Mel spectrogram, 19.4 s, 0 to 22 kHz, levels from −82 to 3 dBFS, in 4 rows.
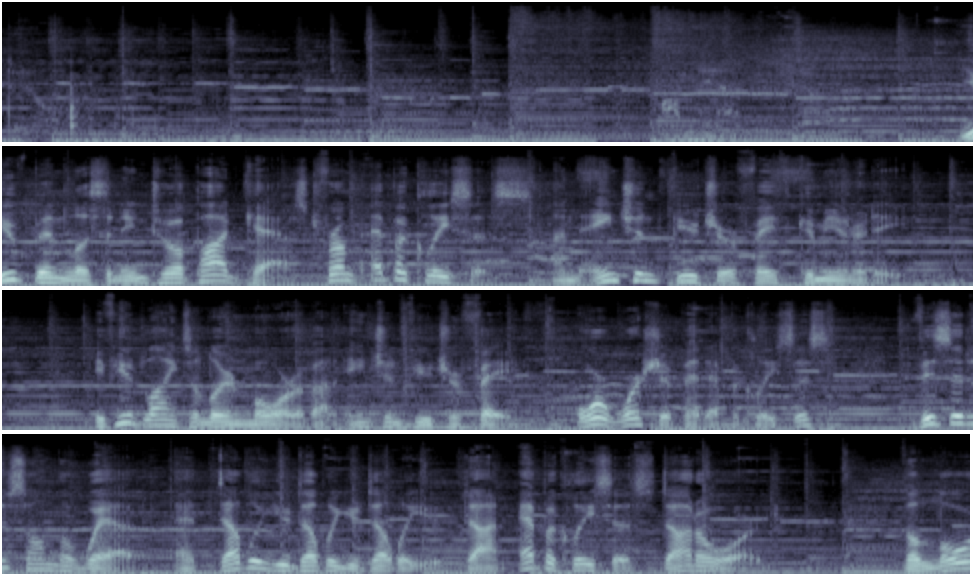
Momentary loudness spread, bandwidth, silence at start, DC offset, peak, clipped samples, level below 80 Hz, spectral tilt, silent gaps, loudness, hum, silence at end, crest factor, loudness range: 16 LU; 19 kHz; 0 s; under 0.1%; -6 dBFS; under 0.1%; -38 dBFS; -5.5 dB/octave; none; -24 LUFS; none; 0 s; 18 dB; 12 LU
